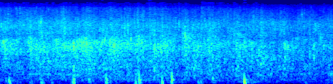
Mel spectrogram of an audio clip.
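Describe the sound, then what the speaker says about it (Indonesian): Audience applause at a youth festival event, a steady, moderately quiet patter of many hands clapping, with a few sharper individual claps standing out. "Tepuk tangan."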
